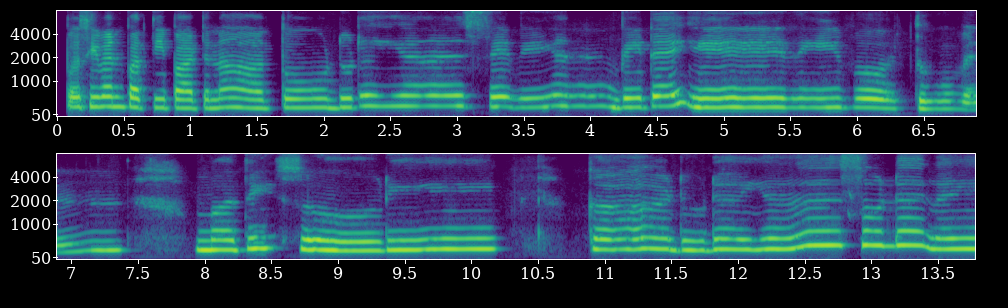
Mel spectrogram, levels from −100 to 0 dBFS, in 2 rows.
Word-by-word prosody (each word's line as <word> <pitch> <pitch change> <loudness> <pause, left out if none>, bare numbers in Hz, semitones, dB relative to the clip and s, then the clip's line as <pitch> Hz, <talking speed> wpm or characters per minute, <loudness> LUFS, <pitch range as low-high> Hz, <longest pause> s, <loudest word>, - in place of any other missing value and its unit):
இப்போ - - -3
சிவன் 280 0 +1
பத்தி 255 -1 +1
பாட்டுனா, 240 +1 -1 0.4
"தோடுடைய 255 +4 -3 0.6
செவியன் 280 +2 -3 0.3
விடையேறி 260 -2 +1 0.4
ஓர் 240 -2 +1 0.2
தூவெண்மதி 265 +6 -1 0.2
சூடிக் 280 +2 +3 0.7
காடுடைய 285 -1 0 0.7
சுடலை 400 -7 +2
270 Hz, 50 wpm, -21 LUFS, 255-295 Hz, 0.7 s, சூடிக்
